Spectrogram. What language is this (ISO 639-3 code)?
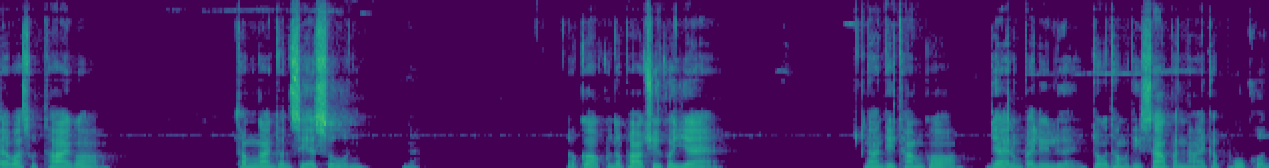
tha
